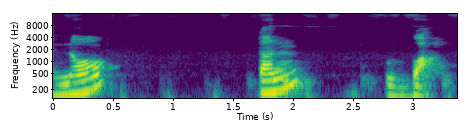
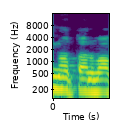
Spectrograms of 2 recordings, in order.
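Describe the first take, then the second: First: Nautanwa very slowly as नौ, तन, वा, with long pauses; broken into syllables. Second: Said in the usual way. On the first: Shown as a demonstration. Teacher writing out the word for pupils, slow syllable by syllable. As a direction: stretch Nautanwa out in three separate pieces. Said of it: "इसको ध्वनि के base पे तोड़ो". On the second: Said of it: "शब्द को syllable करना है".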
